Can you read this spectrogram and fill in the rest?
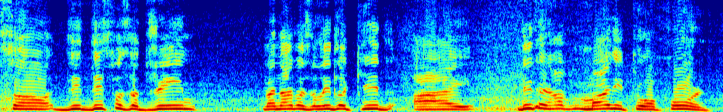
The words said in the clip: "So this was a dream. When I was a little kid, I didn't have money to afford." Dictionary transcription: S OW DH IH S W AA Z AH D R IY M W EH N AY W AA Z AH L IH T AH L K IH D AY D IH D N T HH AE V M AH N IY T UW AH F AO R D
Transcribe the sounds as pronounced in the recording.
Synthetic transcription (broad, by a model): S OW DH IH S W AA Z AH D R IY M W EH N AY W AA Z AH L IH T L K IH D AY D IH D N T HH AE V M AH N IY T UW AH F AO R D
